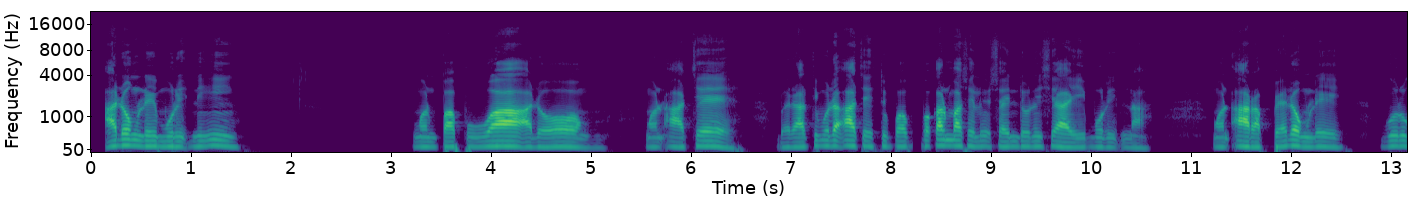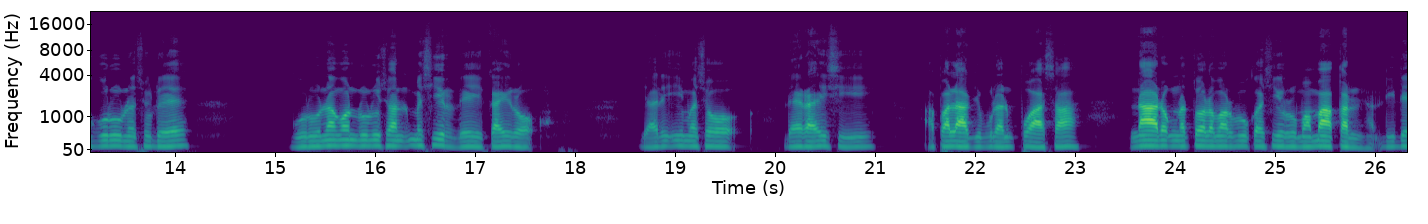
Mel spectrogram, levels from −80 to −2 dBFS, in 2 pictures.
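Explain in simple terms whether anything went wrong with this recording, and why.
At 8.21 s the speech briefly drops out and returns at 8.34 s. This is a digital broadcast dropout: the receiver lost good data and muted, fading out over about 8 ms. The missing stretch, which fits roughly two lost frames, is gone for good.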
